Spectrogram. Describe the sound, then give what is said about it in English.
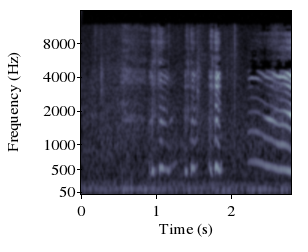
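A puppy whimpers in a few short, high-pitched whines, then lets out a longer, wavering whine at the end, all over a low, steady background hum. “You got me a puppy! You got me a puppy!”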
